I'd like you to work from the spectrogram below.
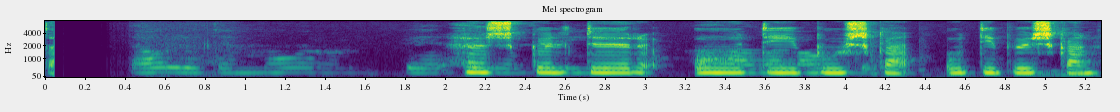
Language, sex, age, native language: Icelandic, female, 12, Icelandic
